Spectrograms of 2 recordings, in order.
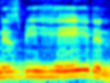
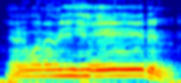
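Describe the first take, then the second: First: Said in the usual way. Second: Mock-mournful complaint; stretched lament. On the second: Shown as a demonstration. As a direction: wail the word hating.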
